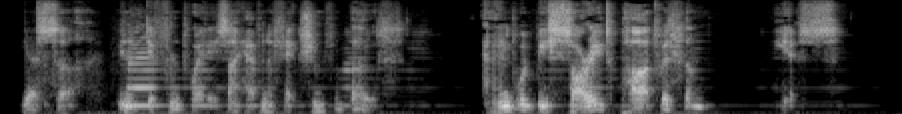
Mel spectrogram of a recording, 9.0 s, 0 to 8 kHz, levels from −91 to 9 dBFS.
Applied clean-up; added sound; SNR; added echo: neural mask model DeepFilterNet 3.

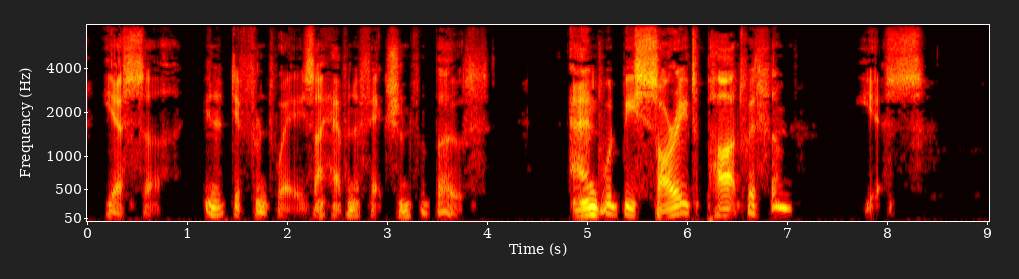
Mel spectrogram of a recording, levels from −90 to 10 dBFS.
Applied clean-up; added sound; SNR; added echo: none; none; none; none.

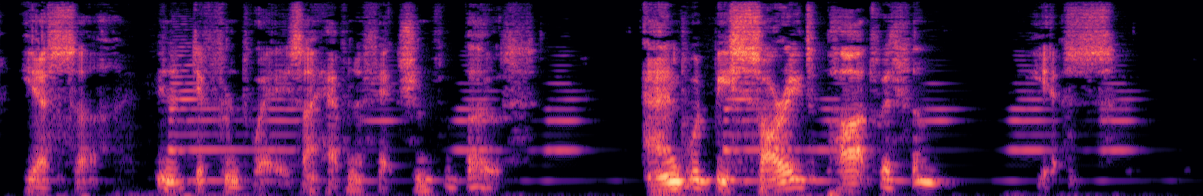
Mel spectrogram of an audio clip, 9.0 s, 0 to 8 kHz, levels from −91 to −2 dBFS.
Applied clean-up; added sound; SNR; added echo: classical method WPE with log-MMSE.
